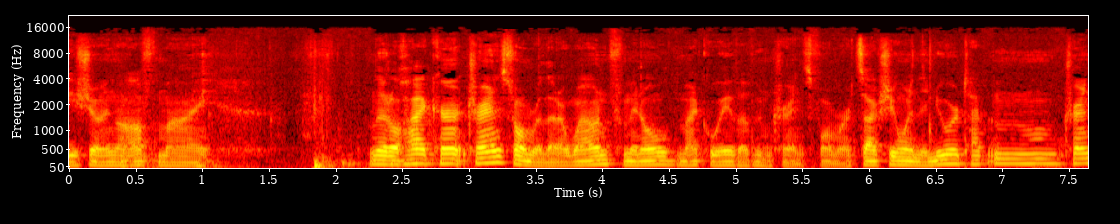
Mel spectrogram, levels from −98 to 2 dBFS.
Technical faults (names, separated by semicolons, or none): none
